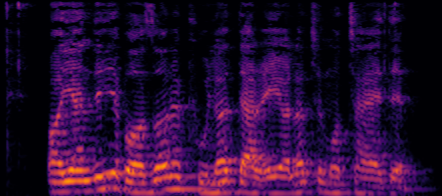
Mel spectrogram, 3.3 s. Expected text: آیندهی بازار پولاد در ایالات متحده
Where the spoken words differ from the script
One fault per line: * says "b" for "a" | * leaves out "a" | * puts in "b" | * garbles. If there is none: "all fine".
all fine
